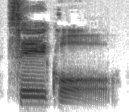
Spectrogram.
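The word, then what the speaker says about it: 精巧: 고묘 요게 정교한 겁니다 발음은 세이코 세이코 아시는 분은 아시겠지만 혹시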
